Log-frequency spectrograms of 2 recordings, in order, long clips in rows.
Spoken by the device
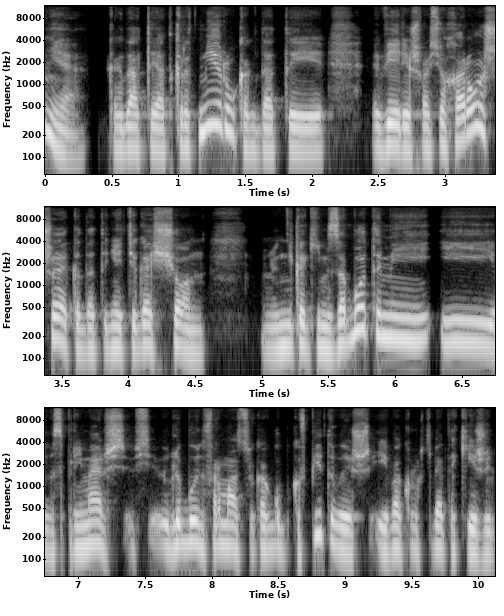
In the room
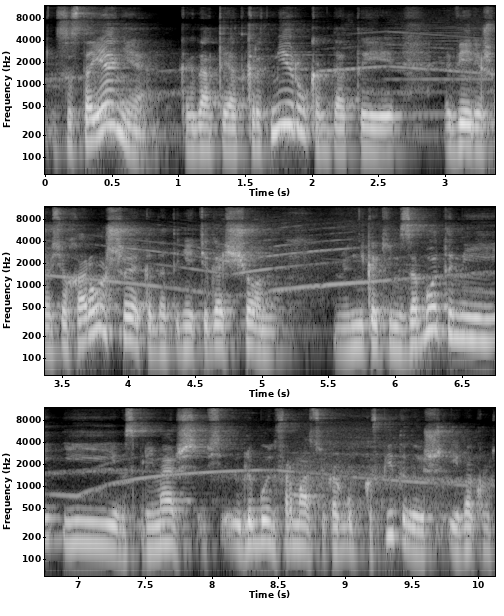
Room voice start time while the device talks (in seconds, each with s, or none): none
